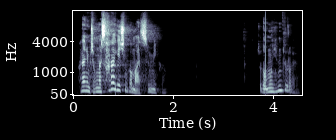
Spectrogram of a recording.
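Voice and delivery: softly voiced weary plea to God; understated cry of anguish, acted quietly; mild acted lament. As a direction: plead softly, as if worn down. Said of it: "울부짖는 탄식인 거죠".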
